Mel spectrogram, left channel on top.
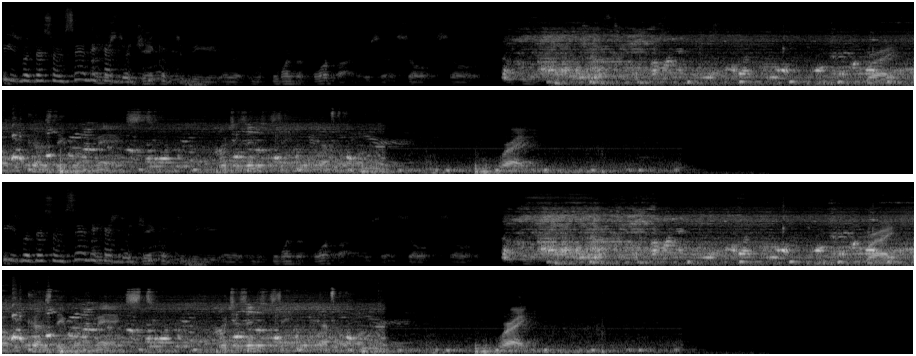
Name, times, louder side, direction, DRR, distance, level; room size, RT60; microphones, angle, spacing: voice 1, 0.0-1.9 12.1-13.6, left 1 dB, 25° left, 3.5 m, -46 dB
voice 2, 0.9-7.8, left 2 dB, 55° left, 2.5 m, -53 dB
sound 1, 5.0-12.9, right 4 dB, 25° right, 0.7 m, -29 dB
sound 2, 5.4-15.9, equal, ahead, 1.8 m, -41 dB
sound 3, 7.4-16.6, right 1 dB, 90° left, 3.9 m, -43 dB
voice 3, 8.1-12.9 14.1-15.2, right 3 dB, 40° right, 1.7 m, -36 dB
25.5 x 13.5 x 4.0 m
head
